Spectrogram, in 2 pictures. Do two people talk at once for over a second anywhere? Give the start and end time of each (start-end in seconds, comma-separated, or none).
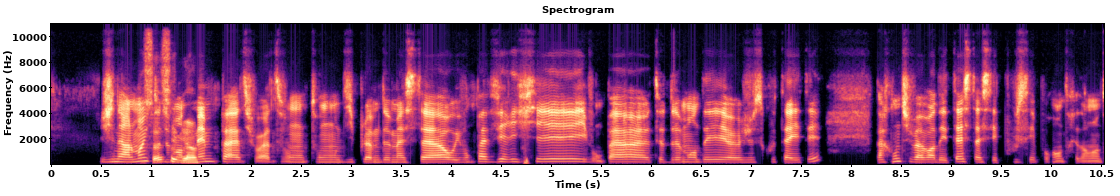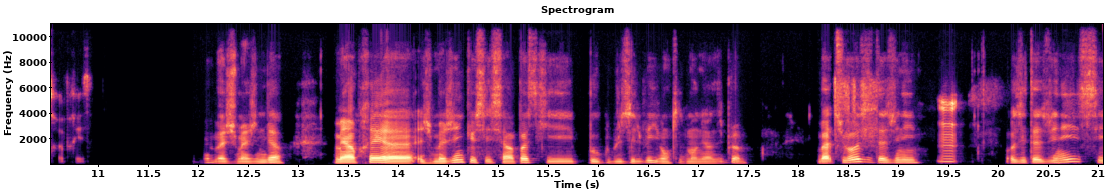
none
